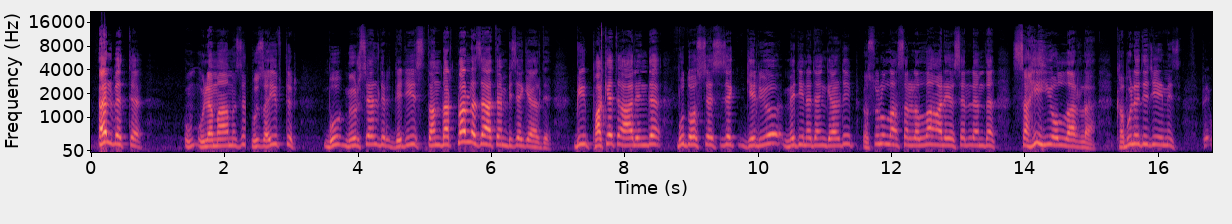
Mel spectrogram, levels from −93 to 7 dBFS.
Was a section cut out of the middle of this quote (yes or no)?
yes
